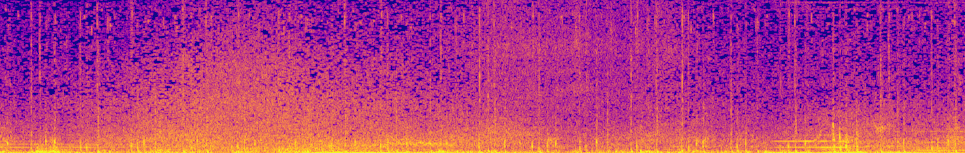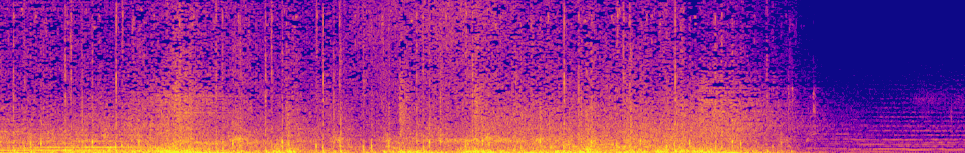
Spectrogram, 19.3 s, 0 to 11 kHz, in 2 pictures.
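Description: Horse hooves clip-clop steadily in The Witcher 3 video game, a continuous close rhythm of hoofbeats layered with game sounds and music, then cutting out abruptly near the end to leave a quieter ambience.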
